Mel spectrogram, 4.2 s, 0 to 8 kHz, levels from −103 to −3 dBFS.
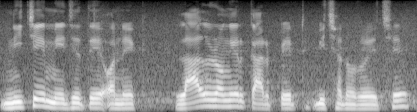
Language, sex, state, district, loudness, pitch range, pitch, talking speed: Bengali, male, West Bengal, Cooch Behar, -14 LUFS, 115-155 Hz, 125 Hz, 115 wpm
